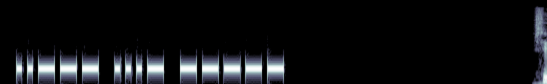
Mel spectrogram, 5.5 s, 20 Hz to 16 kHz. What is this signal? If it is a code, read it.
Morse code, heard as a keyed tone, about 22 wpm, 700 Hz. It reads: 2V0
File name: practice / 22wpm / Three Letter-Number Combinations - 22wpm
